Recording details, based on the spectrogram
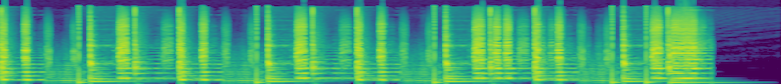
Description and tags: Taiwan Canal
A Type of sound that may come from a canal in taiwan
